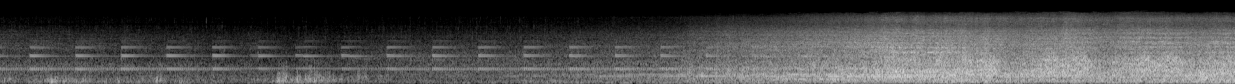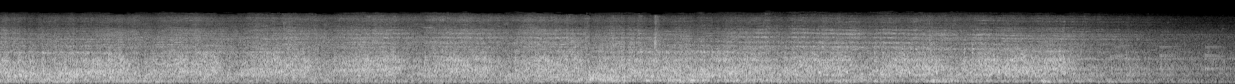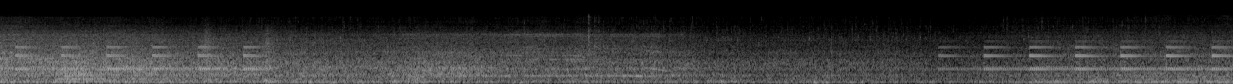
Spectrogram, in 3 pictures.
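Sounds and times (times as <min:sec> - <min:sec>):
train wheels clattering: 0:00.0 - 0:27.8.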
